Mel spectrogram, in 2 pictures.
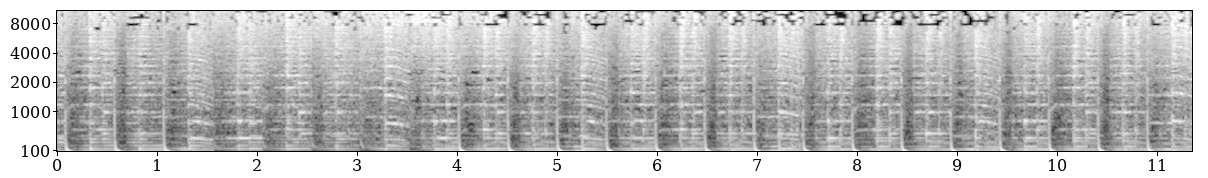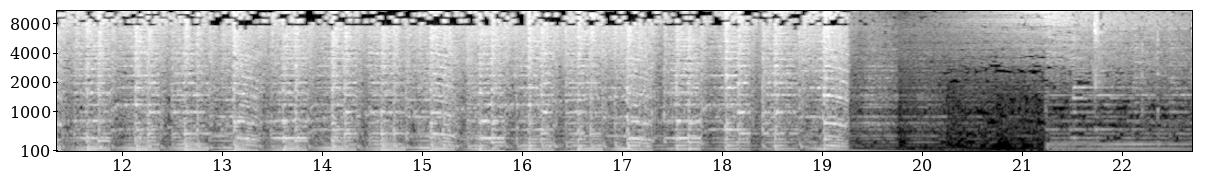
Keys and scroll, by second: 4.2 ctrl+shift+e, 19.3 ctrl+z.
